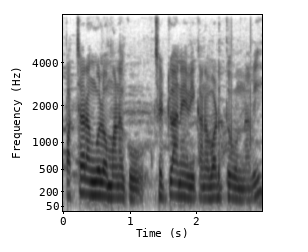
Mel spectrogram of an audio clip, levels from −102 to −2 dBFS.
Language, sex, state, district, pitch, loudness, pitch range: Telugu, male, Telangana, Hyderabad, 140 Hz, -16 LUFS, 130-160 Hz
